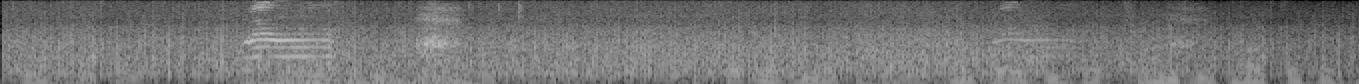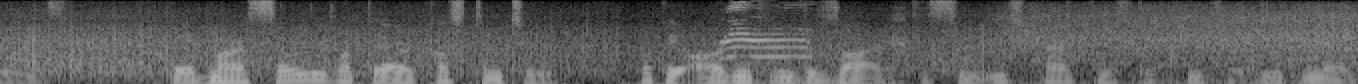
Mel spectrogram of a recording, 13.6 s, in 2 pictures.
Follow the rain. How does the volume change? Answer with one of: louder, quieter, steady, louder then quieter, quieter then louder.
quieter.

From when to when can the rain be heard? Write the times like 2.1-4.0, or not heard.
0.0-13.5.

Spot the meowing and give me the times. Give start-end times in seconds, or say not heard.
1.2-2.4, 4.9-6.2, 10.3-11.3.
